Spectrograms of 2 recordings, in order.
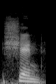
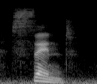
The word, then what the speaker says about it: send: a mistake you will end up pronouncing this as shend send it it's not shend it's send so these are the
